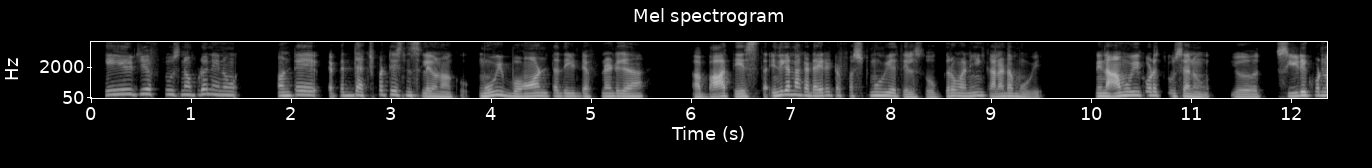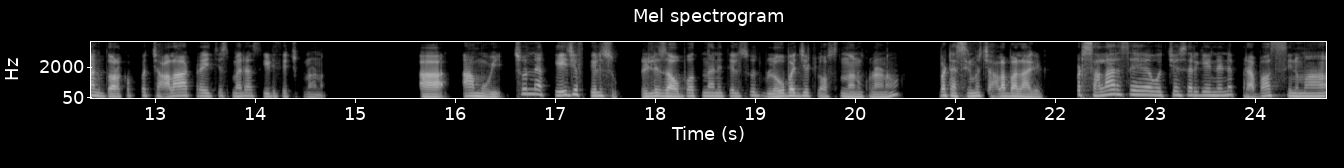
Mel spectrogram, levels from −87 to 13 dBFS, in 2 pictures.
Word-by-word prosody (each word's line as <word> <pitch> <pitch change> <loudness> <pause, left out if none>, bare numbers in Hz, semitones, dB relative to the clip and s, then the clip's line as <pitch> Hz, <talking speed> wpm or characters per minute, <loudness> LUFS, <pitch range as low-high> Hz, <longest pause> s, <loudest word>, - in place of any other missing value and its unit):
'KGF' 250 +2 -3
చూసినప్పుడే 220 +1 -4
నేను 205 -2 -4 0.5
అంటే 180 +4 -1 0.4
పెద్ద 180 -1 -3
ఎక్స్‌పెక్టేషన్స్ 190 -4 -4
లేవు 135 -1 +2
నాకు. 115 +1 -7 0.2
మూవీ 190 +6 +2
బావుంటది 150 +2 0
డెఫినిట్‌గా 140 +1 -1 0.6
ఆహ్, 110 - -1
బాగా 125 +4 +8
తీస్తా 140 0 +1
ఎందుకంటే 215 +5 +3
నాకు 190 -4 +1
ఆ - - -5
డైరెక్టర్ 175 +1 -1
ఫస్ట్ 155 +2 -2
మూవీయే 175 -3 +2
తెలుసు. 110 -1 -4
ఉగ్రం 145 +7 -3
అని 150 +2 -2
కనడం 135 +3 +1
మూవీ. 100 -2 -9 0.6
నేనా 145 -2 +7
మూవీ 190 +1 +3
కూడా 190 -1 +1
చూసాను. 140 -5 0 0.4
యొ 115 - -3 0.4
సీడీ 160 +5 +4
కూడా 190 - -1
నాకు 160 -6 +1
దొరకకపోతే 165 +6 0
చాలా 160 - +5 0.2
ట్రై 155 -1 +1
చేసి 160 -1 -9
మరి 155 +2 +1
ఆ - - -5
సీడీ 140 -2 -4
తెచ్చుకున్నాను. 105 -6 -10 1.0
ఆహ్, 125 +1 +9 0.3
ఆ - - +6
మూవీ. 120 -4 -1 0.2
సో - - -5
నాకు 235 -1 -1
'కేజీఎఫ్' 205 +5 +3
తెలుసు. 165 0 +2 0.3
రిలీజ్ 150 +2 +2
అవ్వబోతుందని 155 +2 0
తెలుసు. 150 +2 -4 0.2
లో 140 - +4
బడ్జెట్‌లో 155 -4 +1
ఒస్తుందనుకున్నాను 120 0 -2 0.5
బట్ 180 - +3
ఆ - - +1
సినిమా 155 +2 +1
చాలా 145 - +2
బాగా 140 - +5
లాగాడు. 110 -3 -1 0.3
బట్ - - +2
సలార్ 225 +8 +3
సె 225 - 0 0.2
ఒచ్చేసరికేంటంటే 190 0 -2
'ప్రభాస్' 170 +3 0
సినిమా 150 -1 +1
155 Hz, 160 wpm, -25 LUFS, 140-185 Hz, 1.0 s, ఆహ్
